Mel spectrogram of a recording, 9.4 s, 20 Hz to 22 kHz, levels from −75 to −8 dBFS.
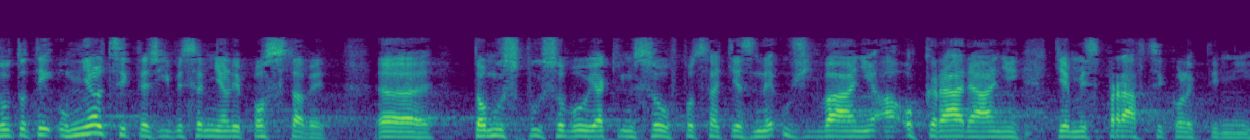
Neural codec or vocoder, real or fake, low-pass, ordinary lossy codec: none; real; 7.2 kHz; MP3, 32 kbps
